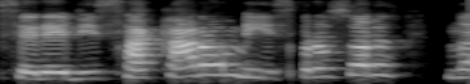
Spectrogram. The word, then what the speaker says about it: cerevisiae: Cerevisiae. Quando uma vogal, quando um A, ele é precedido, ou ele vem acompanhado de um E, depois você não pronuncia esse A aqui. Você pronuncia só o E.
